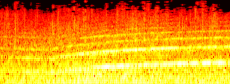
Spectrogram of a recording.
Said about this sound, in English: Uh-oh, here comes that trouble, only sooner than I expected. Look, Peter, those police cars are headed towards... Oh, wow!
